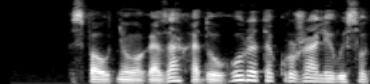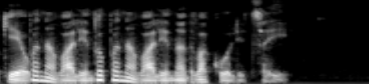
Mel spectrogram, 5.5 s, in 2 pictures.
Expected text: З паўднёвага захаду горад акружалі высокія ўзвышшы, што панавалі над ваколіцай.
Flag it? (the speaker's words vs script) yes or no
yes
